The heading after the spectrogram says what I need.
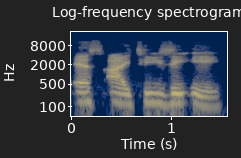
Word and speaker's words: Sitze: I mean, Sitze, it's Sitze, and it's, pronounced like campsite, but it's Sitze.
